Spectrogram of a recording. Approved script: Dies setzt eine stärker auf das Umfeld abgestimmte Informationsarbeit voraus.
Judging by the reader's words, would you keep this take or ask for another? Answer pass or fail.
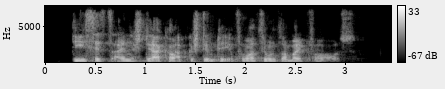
fail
